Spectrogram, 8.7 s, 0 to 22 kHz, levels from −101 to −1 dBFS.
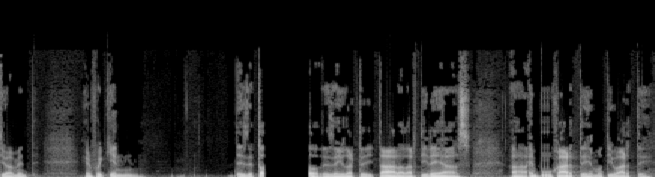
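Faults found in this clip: Playback stall, 3.52–4.12 s: speech cuts out for about 0.6 s, then resumes at "desde ayudarte a editar". Likely player buffer underrun or blocked output thread. Waveform flat and silent; spectrogram shows a blank vertical band.

Repeated frames, 7.24–7.33 s, after "a darte ideas a": stutter as a ~43 ms block replays twice, adding about 85 ms. Fits duplicated codec frames in write/transport. Spectrogram shows identical short patterns side by side.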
